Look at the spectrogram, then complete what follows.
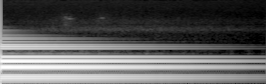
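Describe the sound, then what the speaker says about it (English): A single open guitar string plucked once, ringing as a clear sustained tone with strong harmonics that slowly decays over a few seconds, alone and close. "plucking an open string on a guitar"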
